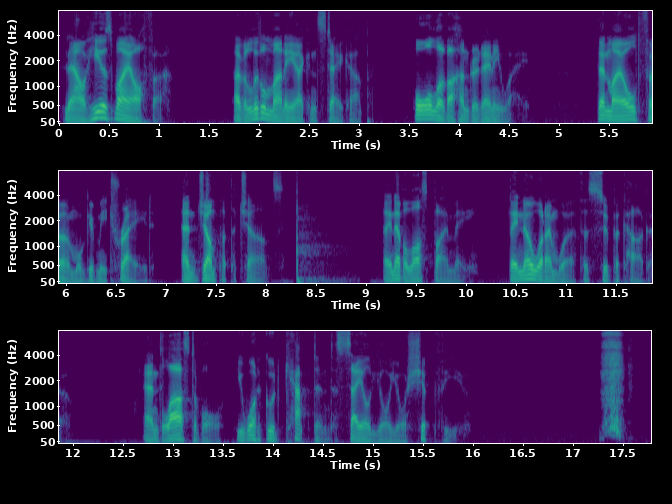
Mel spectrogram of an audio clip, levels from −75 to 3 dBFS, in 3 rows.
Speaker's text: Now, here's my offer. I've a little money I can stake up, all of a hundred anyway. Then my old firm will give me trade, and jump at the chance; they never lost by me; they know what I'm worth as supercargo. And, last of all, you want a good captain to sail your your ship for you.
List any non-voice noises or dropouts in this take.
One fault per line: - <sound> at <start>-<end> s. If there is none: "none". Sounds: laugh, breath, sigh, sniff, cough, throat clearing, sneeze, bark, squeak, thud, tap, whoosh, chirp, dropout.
- thud at 8.3-9.0 s
- sniff at 17.3-17.6 s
